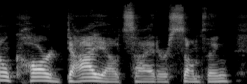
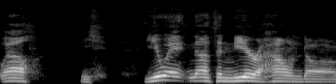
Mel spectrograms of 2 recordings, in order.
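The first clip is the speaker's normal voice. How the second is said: acted, utterly defeated voice. Recapping an episode, the speaker imitates Herman's defeated voice. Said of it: "the most defeated voice ever".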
